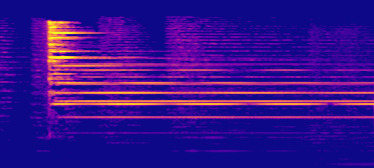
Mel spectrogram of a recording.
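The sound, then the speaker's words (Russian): A gong is struck to open a wrestling bout under spotlights, giving a sharp metallic hit that blooms into a long, bright, sustained ring with rich overtones that slowly settles. “Прозвенел гонг.”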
